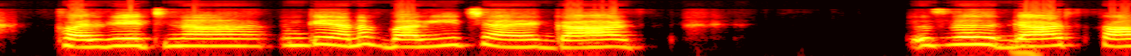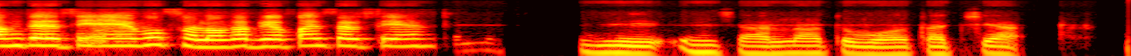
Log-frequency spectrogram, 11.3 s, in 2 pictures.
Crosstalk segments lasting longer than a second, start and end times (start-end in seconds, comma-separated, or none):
none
